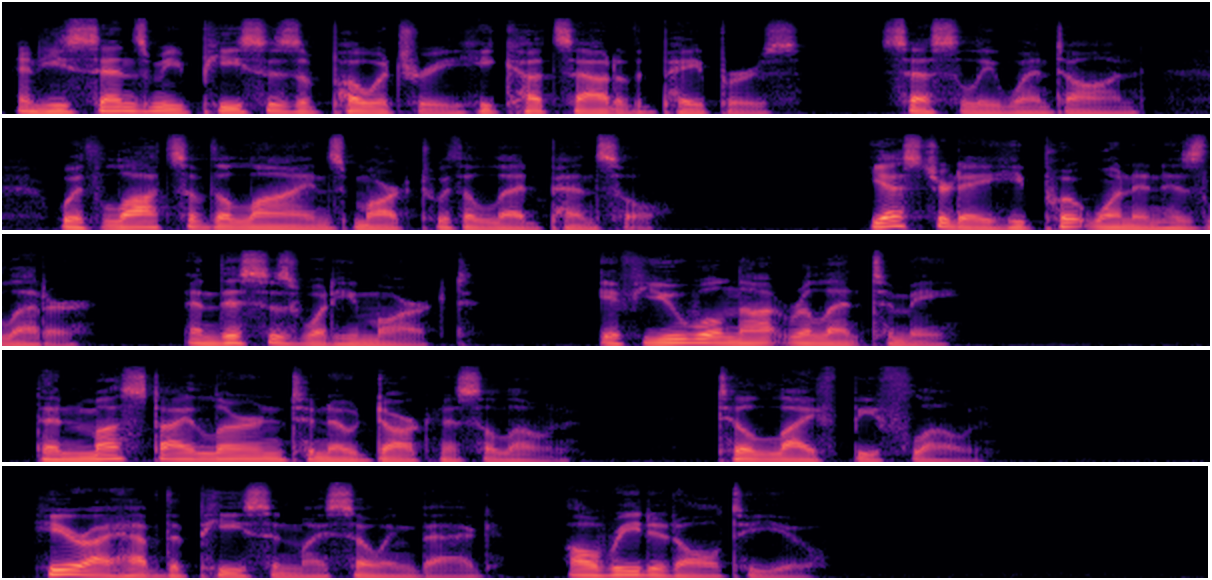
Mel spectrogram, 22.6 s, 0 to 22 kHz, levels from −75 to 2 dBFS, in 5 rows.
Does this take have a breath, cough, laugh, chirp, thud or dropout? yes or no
no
